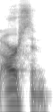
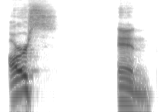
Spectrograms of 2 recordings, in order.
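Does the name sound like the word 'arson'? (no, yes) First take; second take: yes; no. First: It sounds just like the word arson. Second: It does not sound like the word arson. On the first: The speaker calls it wrong. "not arson, unless we're burning down" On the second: The speaker calls it right. "it's arsen"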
